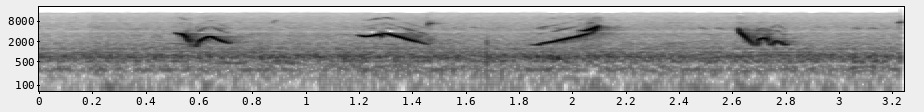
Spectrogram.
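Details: Red-cowled cardinal in the caatinga, one singing in the background as another eats corn; four clear whistled phrases, alternating falling wavy notes and rising slurs, roughly every two-thirds of a second, with constant low hiss behind.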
